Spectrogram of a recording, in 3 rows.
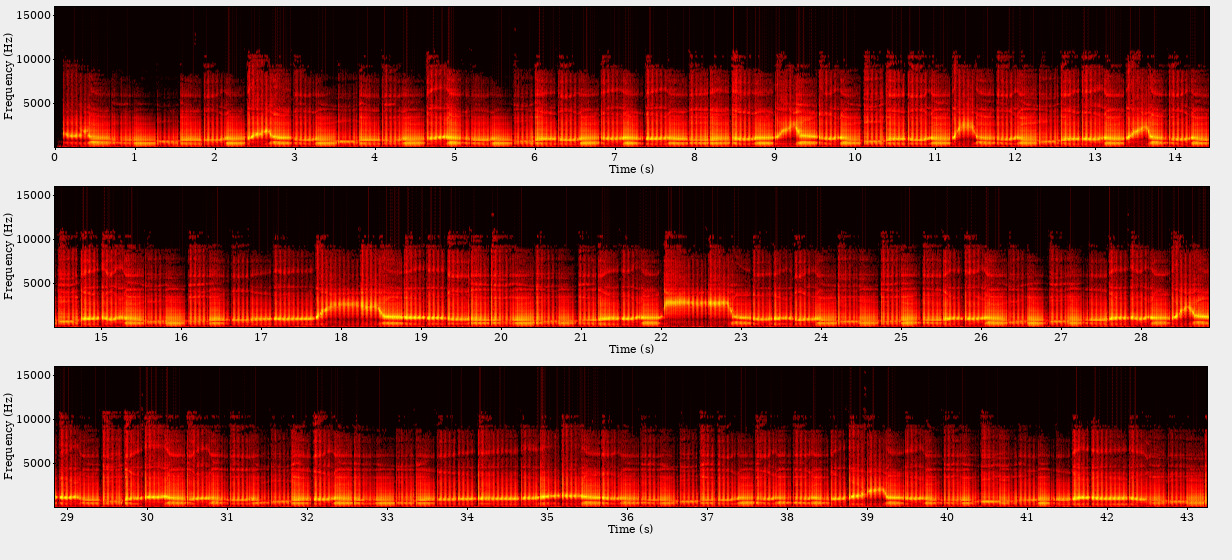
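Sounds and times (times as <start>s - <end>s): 
jaw harp: 0.1s - 43.2s.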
